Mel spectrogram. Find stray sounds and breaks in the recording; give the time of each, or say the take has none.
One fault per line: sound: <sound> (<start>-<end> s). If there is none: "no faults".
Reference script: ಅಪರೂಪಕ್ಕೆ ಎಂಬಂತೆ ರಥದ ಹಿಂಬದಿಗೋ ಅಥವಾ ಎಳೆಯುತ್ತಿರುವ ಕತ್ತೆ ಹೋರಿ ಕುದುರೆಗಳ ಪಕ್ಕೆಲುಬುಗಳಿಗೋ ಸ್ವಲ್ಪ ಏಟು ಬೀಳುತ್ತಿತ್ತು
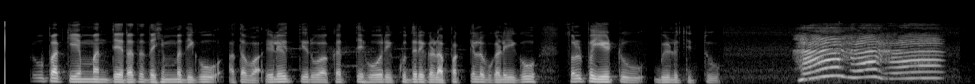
sound: laugh (7.9-9.5 s)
